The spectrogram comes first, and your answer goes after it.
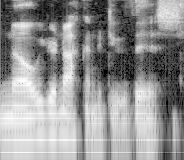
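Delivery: fake deep sinister voice. Retelling a South Park scene where Jeff Bezos refuses the mayor: low evil voice imitating Jeff Bezos. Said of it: "just very low, just very evil".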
